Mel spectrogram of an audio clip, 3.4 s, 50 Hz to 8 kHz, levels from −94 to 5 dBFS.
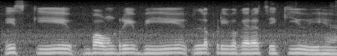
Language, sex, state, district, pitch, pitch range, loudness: Hindi, female, Haryana, Jhajjar, 160 Hz, 155-165 Hz, -18 LUFS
